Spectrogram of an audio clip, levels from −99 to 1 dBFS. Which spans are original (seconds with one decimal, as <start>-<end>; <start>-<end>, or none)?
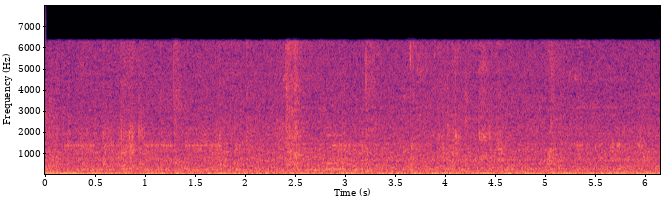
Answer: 0.0-1.5; 5.2-6.2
